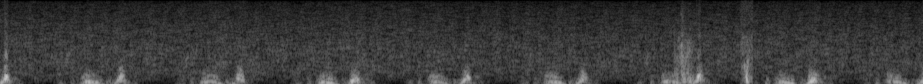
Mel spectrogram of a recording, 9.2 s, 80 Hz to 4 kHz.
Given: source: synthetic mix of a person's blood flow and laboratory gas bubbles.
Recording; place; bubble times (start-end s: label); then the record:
Doppler ultrasound of blood flow; precordium
6.73-6.96 s: bubbles
7.41-7.53 s: bubbles
From the record:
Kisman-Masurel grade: 123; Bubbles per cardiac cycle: 1 to 2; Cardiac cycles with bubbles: 10 to 50%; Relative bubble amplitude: loud (0.450 to 0.775); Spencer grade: 2 (many but less than half of the cardiac periods contain bubble signals, singularly or in groups); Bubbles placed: only in the low amplitude regions of the cardiac cycle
